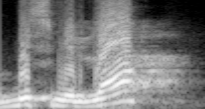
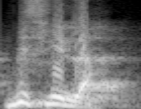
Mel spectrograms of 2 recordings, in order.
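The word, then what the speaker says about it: بسم الله: Alif yang tidak ditulis ini tidak boleh dibaca bismillahak boleh baca bismillah dipanjangkan Bagaimana cara panjangnya bismillah itu cara baca benar Makanya kalau baca bismillah Bismillahirrahmanirrahim salah bismillah bismill terlihat bedanya kan bism kenapa dipanjangkan sedikit menunjukkan padanya ada a Alif dibaca agak dipanjangkan untuk menunjukkan sebagai ganti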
